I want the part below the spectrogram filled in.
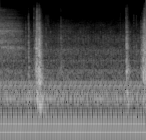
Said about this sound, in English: Locks the cab and the habitation door.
